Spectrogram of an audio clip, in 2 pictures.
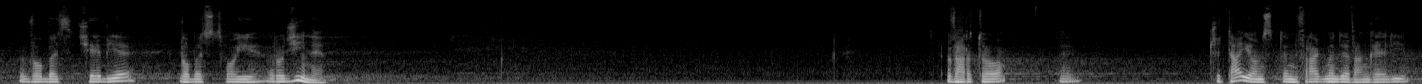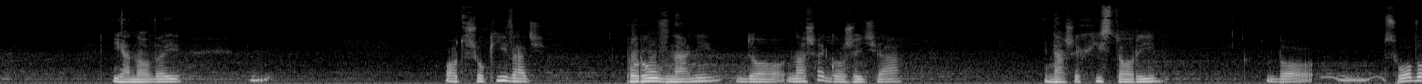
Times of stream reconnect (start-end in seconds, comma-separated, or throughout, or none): none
